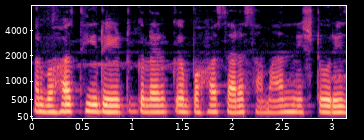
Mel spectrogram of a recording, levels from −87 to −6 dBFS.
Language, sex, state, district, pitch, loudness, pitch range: Hindi, female, Chhattisgarh, Korba, 175 Hz, -19 LUFS, 170-180 Hz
